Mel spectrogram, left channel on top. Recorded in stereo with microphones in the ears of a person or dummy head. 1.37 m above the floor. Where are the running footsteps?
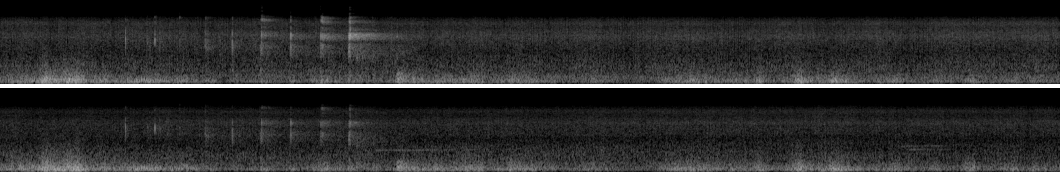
20° left (ahead or behind).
